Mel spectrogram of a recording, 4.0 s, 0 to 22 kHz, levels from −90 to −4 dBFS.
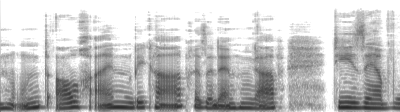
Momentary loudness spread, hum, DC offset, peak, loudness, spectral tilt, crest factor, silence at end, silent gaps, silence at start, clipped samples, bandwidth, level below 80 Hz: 6 LU; none; under 0.1%; -12 dBFS; -26 LUFS; -7 dB/octave; 14 dB; 0 s; none; 0 s; under 0.1%; 14 kHz; -62 dBFS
